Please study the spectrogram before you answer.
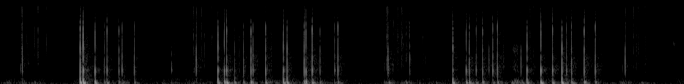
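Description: Long nails tap and scratch along the rounded edge of a box or book covered in gold crocodile-embossed faux leather. Quick, dry, crackly taps and scrapes come in irregular bursts with brief quiet gaps, each snapping off at once with no ring.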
